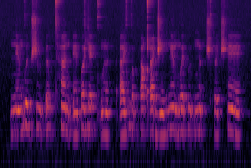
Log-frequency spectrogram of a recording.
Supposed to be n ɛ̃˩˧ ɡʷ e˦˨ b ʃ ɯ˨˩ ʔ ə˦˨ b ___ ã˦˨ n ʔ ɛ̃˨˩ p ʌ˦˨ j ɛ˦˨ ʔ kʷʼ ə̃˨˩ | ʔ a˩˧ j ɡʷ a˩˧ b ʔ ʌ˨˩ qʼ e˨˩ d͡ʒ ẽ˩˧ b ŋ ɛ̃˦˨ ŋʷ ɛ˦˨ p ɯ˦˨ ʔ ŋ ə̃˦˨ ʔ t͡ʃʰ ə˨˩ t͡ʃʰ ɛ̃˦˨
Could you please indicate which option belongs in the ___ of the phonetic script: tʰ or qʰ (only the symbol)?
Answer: tʰ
